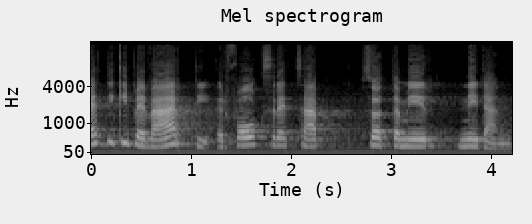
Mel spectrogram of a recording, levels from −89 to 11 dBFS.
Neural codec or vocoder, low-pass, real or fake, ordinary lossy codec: none; 14.4 kHz; real; none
